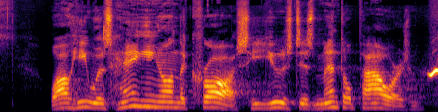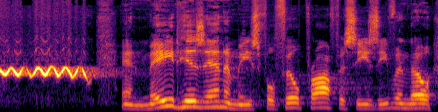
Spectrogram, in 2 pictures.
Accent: Indianapolis, Indiana, United States; born there; I was born in Methodist Hospital in Indianapolis.

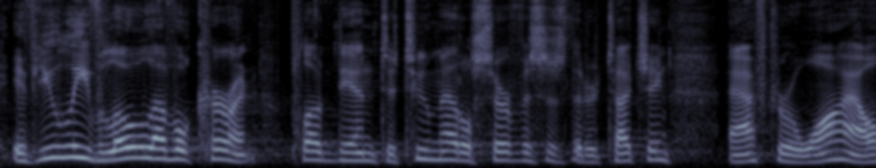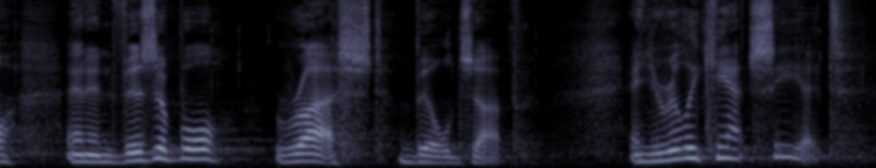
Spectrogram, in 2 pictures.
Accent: Indiana, United States; born there; I'm all for basketball. I was born in Indiana.

